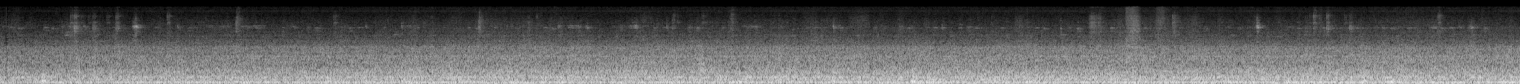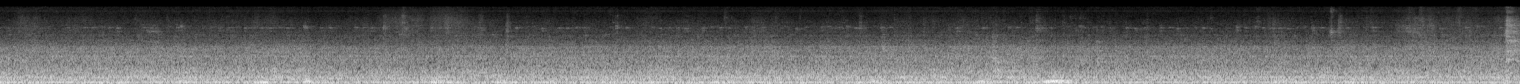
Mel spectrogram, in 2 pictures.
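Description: Loud, steady rumbling noise with a constant low hum beneath it, unchanging throughout, with no speech.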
